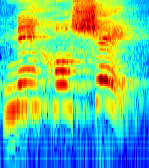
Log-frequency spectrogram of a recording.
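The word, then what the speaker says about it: נְחֹשֶׁת: Ahora dice, aquí aparece la palabra serpiente de bronce o de cobre en la escritura, que se dice, ya no se dice Nehash, sino se dice Nehoshe.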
